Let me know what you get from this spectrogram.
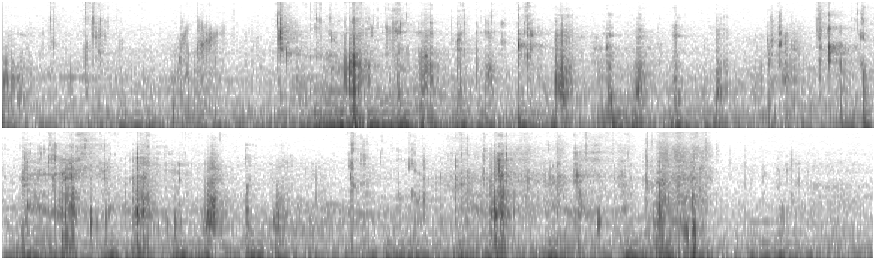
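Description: A person chewing food close to a lapel microphone: irregular wet mouth clicks and chewing noises, several a second.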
